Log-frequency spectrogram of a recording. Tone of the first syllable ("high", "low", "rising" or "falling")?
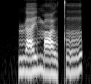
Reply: rising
